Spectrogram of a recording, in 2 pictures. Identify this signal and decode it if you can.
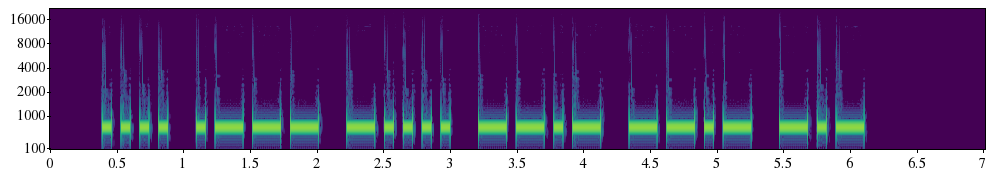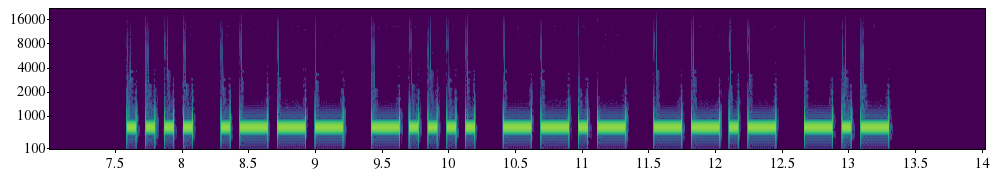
Morse code, heard as a keyed tone, about 17 wpm, 700 Hz. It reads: HJ6QQK HJ6QQK
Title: DXCC-100 Call Signs - 6 Characters - Repeated 3x - 17wpm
